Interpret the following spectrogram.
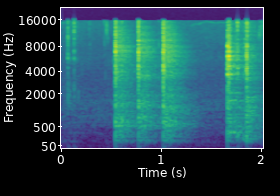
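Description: A stick blender's metal head knocked against the rim of a stainless-steel saucepan to shake off celeriac mash: a run of sharp knocks, each with a short ring, starting about half a second in.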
